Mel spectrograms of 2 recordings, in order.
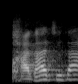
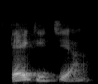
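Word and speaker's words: baggage: 자, 네 번째 바가지가 아니야. 배기지야. 바가지라고 읽지 마세요. 배기지.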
